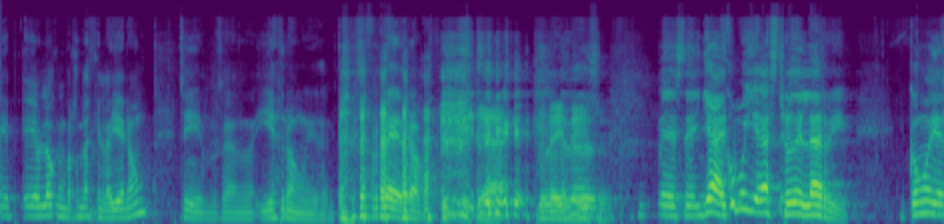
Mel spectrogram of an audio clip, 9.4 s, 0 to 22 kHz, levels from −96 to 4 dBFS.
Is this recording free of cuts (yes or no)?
no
